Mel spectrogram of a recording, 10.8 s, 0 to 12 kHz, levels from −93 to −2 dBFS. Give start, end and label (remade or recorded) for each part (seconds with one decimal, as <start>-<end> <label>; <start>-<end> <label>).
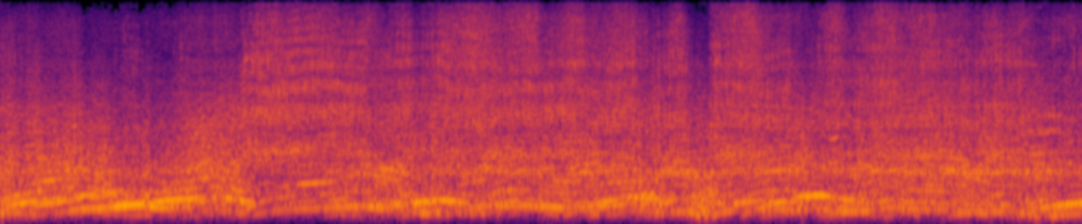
0.0-10.8 recorded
